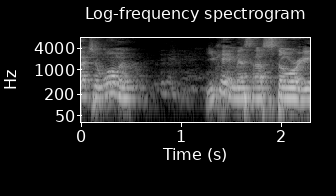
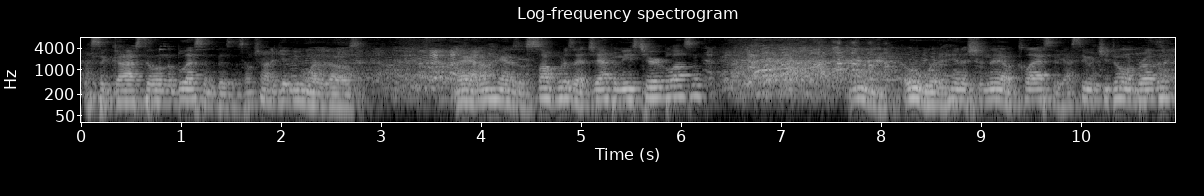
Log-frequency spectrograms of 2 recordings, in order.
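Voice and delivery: sleazy charmer; 5 semitones lower, 4 dB quieter than usual. Retold or imitated. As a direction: lay it on thick as the creepy friend. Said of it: "he extra sexy".

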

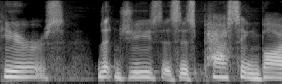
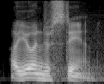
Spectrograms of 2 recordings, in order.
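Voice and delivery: ordinary talk

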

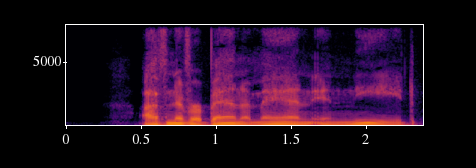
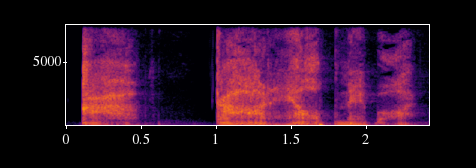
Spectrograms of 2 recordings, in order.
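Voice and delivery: dying man whispering a prayer; pleading dying man; 2 semitones higher, slower than usual. A narrator's reading. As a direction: beg for help on failing breath.

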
